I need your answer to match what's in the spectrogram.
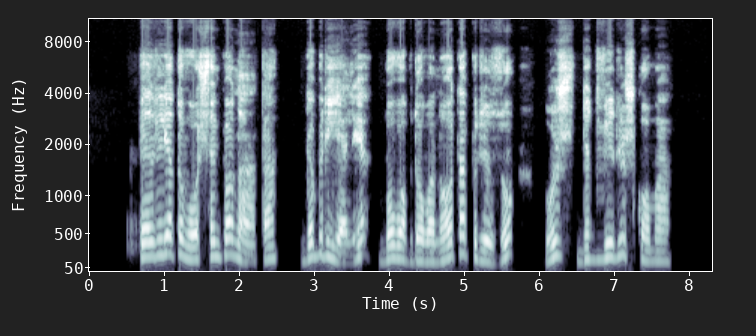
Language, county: Lithuanian, Kaunas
